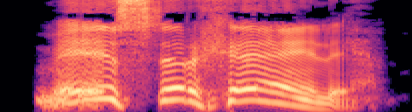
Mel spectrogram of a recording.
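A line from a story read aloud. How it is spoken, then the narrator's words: Creaky voice. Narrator (Russian): проскрипел Нуз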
